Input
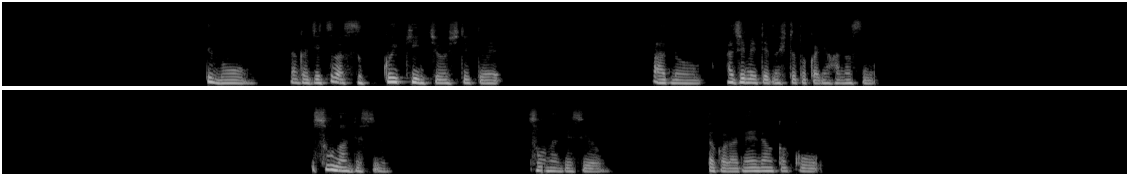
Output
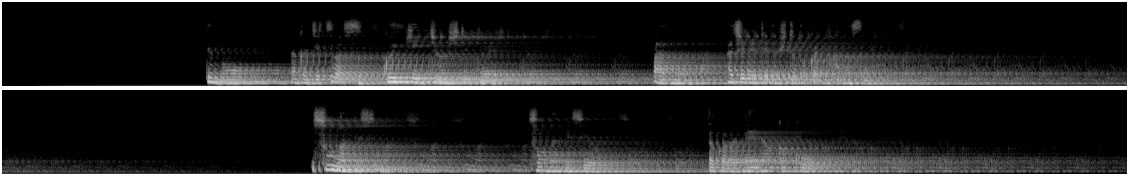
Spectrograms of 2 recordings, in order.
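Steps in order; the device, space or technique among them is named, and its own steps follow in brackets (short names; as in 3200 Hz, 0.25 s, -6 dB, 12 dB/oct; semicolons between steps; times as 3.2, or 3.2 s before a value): dub delay into a spring reverb (darkening echo 0.457 s, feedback 66%, low-pass 3700 Hz, level -13 dB; spring tank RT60 2.5 s, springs 59 ms, chirp 30 ms, DRR 0.5 dB); gain +7.5 dB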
